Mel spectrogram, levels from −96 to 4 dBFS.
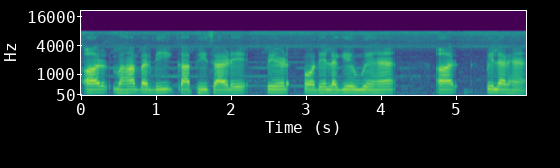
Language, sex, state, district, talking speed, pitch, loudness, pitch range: Hindi, male, Madhya Pradesh, Katni, 140 wpm, 145 Hz, -17 LUFS, 135-145 Hz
